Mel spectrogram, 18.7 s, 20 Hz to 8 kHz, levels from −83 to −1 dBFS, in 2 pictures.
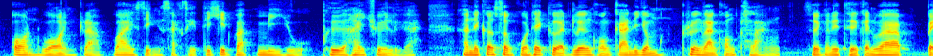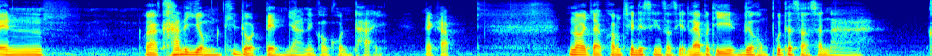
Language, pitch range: Thai, 90-110 Hz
